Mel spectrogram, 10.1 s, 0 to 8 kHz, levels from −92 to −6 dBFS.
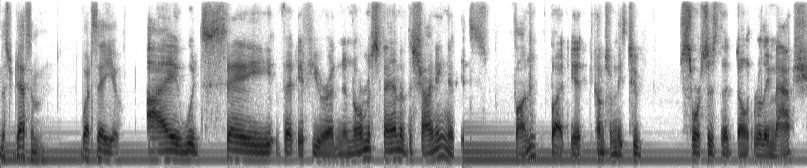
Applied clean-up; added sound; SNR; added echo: none; Bass guitar; 15 dB; none.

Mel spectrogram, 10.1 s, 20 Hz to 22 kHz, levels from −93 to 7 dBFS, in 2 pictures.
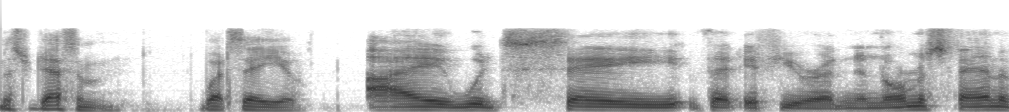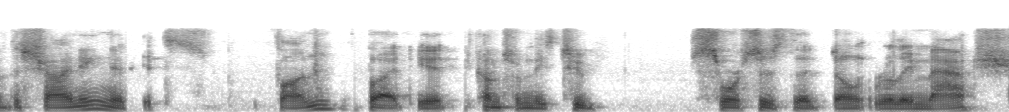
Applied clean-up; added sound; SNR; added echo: none; none; none; none.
